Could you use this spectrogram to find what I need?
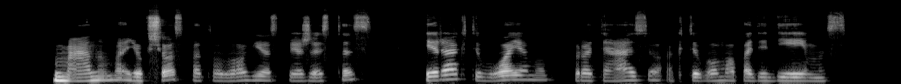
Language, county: Lithuanian, Telšiai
